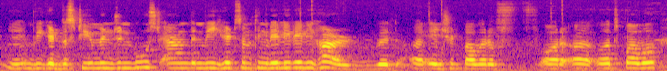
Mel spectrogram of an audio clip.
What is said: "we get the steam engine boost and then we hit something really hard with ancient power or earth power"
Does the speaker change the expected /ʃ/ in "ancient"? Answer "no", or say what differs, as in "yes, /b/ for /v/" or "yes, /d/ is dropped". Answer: no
